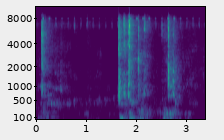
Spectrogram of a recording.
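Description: Bursts of computer keyboard typing while entering Python code, three close clusters of rapid clicking keystrokes separated by short pauses, with no talking.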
